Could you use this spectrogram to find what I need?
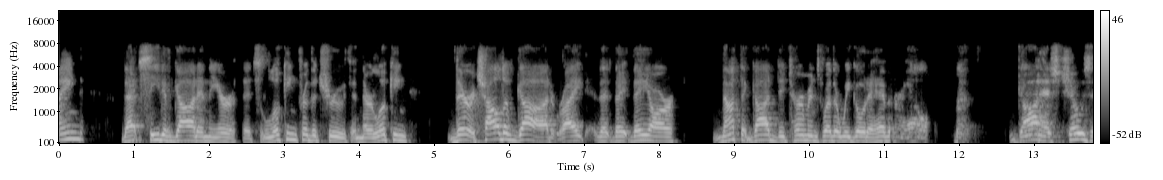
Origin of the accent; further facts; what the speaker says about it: United States; I'm an American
